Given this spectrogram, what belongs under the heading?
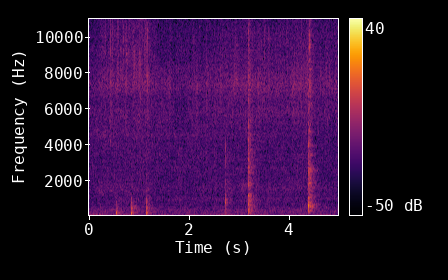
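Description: Masala for chicken curry is stirred and fried in a pan, with a soft steady sizzle under several sharp scraping knocks of a spoon against the pan.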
